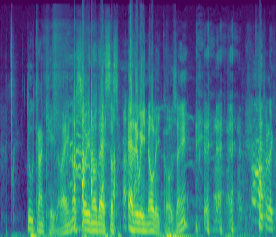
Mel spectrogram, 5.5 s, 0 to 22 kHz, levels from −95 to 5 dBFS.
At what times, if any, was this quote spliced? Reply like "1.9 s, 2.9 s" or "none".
none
